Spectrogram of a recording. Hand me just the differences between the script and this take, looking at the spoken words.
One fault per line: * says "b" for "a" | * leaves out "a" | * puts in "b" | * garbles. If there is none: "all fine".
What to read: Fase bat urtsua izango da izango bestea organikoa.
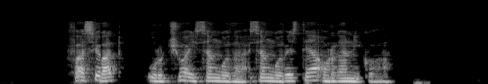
all fine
